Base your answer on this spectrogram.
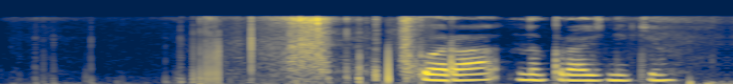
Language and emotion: Russian, neutral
